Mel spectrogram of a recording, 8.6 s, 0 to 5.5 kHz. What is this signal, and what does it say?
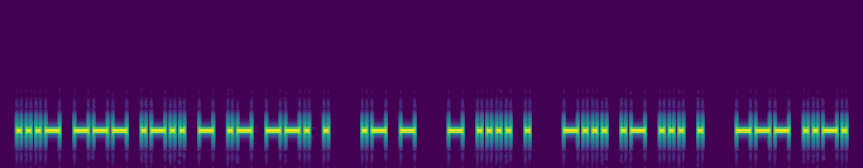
Morse code, heard as a keyed tone, about 25 wpm, 600 Hz. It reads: VOLTAGE AT THE BASE OF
